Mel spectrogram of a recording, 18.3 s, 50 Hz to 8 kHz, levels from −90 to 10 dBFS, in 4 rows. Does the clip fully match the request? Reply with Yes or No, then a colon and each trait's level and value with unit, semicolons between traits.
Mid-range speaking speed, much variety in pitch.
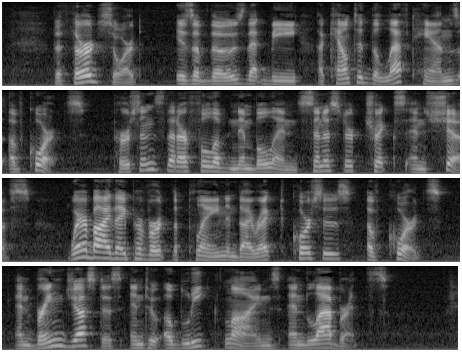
Yes: average, 145 wpm; wide, 5.7 semitones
